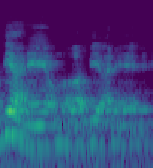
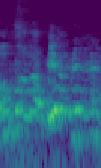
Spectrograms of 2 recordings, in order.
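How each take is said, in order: First: Said in the usual way. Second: High, loud tearful wail; mock crying. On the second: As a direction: imitate a mother wailing her apology. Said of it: "울면서".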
